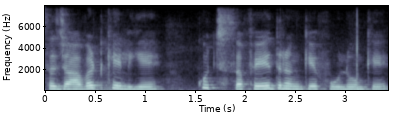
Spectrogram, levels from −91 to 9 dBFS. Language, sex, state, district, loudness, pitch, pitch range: Hindi, female, Chandigarh, Chandigarh, -16 LUFS, 220 Hz, 205-250 Hz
